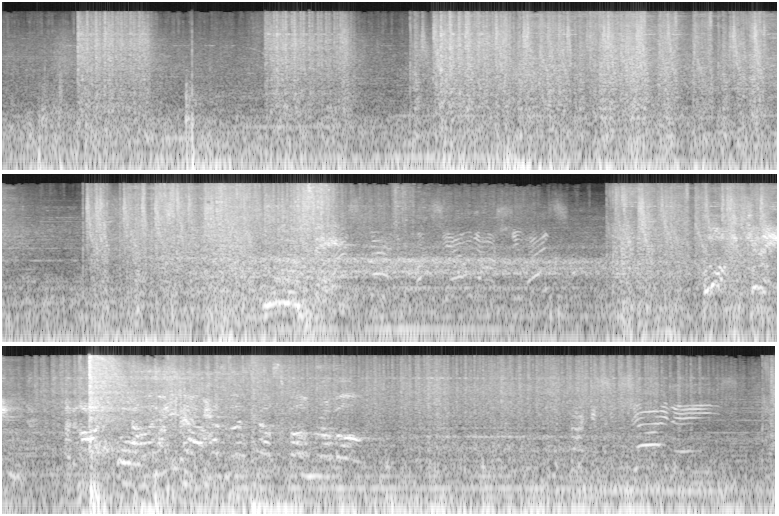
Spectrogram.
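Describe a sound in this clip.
Game battle sounds clash and crackle.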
